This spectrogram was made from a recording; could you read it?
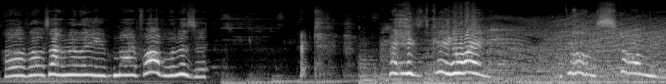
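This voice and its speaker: A woman voicing a bossy, hot-tempered girl trainer in an improvised cartoon fandub, shrill and scolding. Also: a little slow, fairly bright tone, faint music behind. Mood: excited.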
